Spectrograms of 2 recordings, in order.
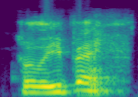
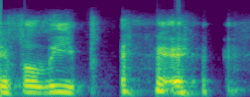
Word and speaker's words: Felipe: your last name right Felipe yeah yeah see everybody doesn't get it right A lot of people say phelip yeah because I was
